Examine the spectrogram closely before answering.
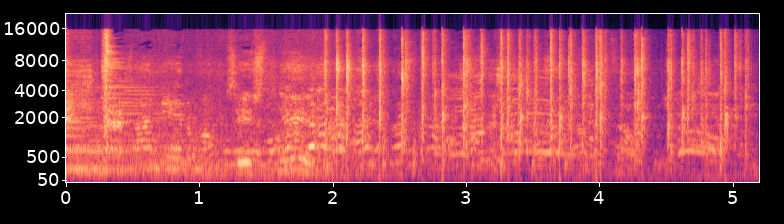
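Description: A man sings loudly close by.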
